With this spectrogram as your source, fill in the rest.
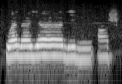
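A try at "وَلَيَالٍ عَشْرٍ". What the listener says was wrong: Tak bunyi dah ra dia. Walayalin ashr. Tolak shin kepada ra.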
